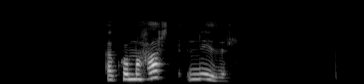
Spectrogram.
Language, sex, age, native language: Icelandic, female, 40-49, Icelandic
